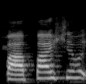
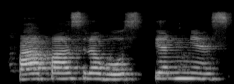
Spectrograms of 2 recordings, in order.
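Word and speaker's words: पापास्रवोऽस्त्यन्य: पापाश्रवोन्या पापाश्रवोन्या वे सभी आधे अक्षर हैं , है ना? इसीलिए उच्चारण में समस्या है।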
